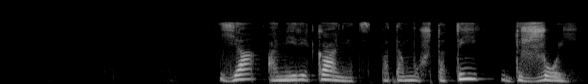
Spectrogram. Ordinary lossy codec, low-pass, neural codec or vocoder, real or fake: Opus, 64 kbps; 7.2 kHz; none; real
